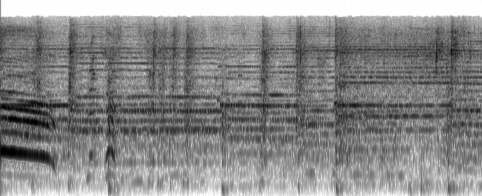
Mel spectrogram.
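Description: Bagpipes playing a tune over steady drones, with a low drum beat about every second and a half.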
